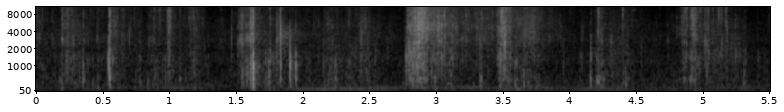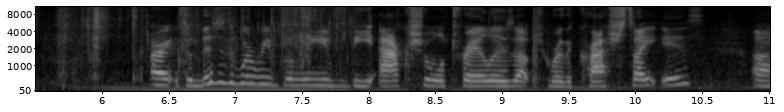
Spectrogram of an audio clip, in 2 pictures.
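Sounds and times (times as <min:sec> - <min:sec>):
footsteps on dirt trail: 0:00.0 - 0:08.5.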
